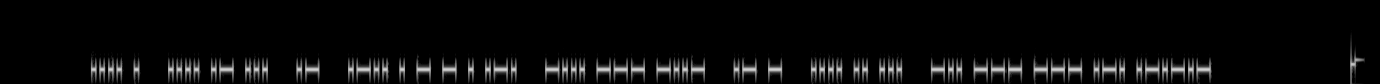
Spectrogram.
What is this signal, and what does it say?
Morse code, heard as a keyed tone, about 28 wpm, 700 Hz. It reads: HE HAS A LETTER BOX AT HIS DOOR.
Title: Sentences from Top 1000 Words - Review Part 2 - 28wpm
